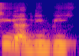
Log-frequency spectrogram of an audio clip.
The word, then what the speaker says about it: ScyllaDB: Actually, it's pronounced scylladb.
